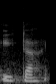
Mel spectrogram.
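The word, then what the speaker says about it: η: इसका प्रोनाउंसिएशन होती है ईटा, ETA, और इस तरह से इसको सिम्बोलाइज करते हैं।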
